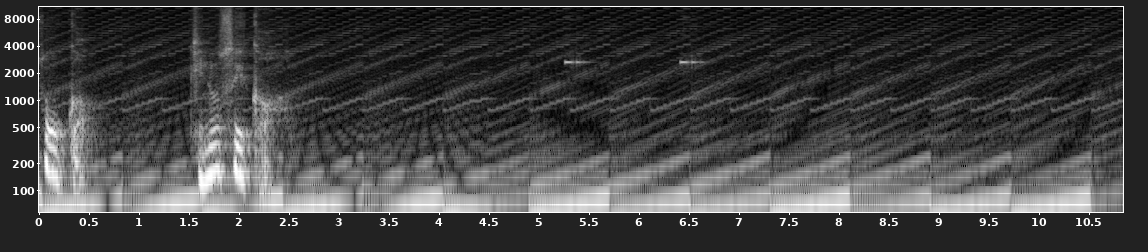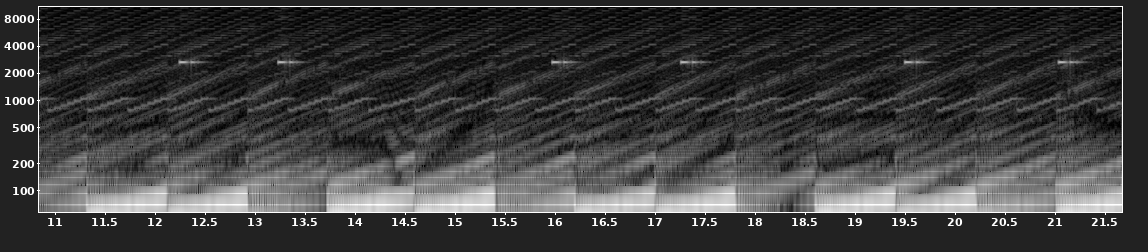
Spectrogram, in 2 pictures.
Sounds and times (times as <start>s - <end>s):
Music: 0.0s - 21.6s.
